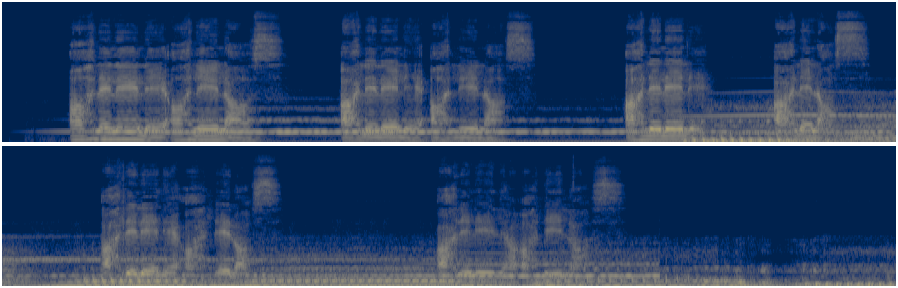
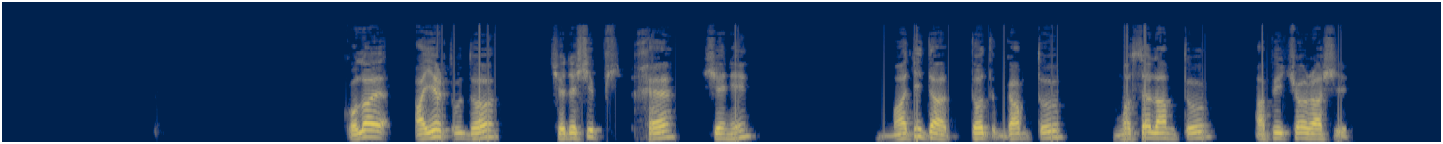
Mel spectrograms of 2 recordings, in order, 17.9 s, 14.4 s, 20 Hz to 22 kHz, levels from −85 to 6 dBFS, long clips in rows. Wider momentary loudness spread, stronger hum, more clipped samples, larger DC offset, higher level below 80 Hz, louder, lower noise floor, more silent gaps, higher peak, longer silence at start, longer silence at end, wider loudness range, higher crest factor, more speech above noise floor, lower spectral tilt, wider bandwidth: second, 10 LU vs 15 LU; neither; neither; first, 0.1% vs under 0.1%; first, -36 dBFS vs -52 dBFS; second, -34 LUFS vs -16 LUFS; second, -63 dBFS vs under -90 dBFS; second, none vs 3.98-4.08 s, 5.07-5.47 s, 6.79-7.00 s, 7.63-8.72 s, 9.63-9.68 s, 10.77-11.09 s, 12.20-12.51 s; second, -14 dBFS vs 0 dBFS; second, 0.3 s vs 3.45 s; second, 0 s vs 0.95 s; about the same, 3 LU vs 4 LU; about the same, 18 dB vs 18 dB; second, 32 dB vs over 75 dB; second, -5.5 dB/octave vs -7 dB/octave; first, 15.5 kHz vs 11.5 kHz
